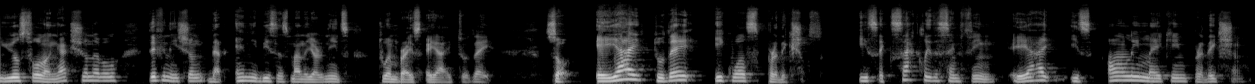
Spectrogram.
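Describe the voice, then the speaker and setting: A Venezuelan AI consultant whose first language is Spanish presents a course in an informal online lecture. His gravelly voice sits a little high, and he's energetic and conversational, tagging lines with "okay?" and "right?" often.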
